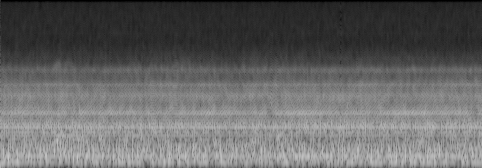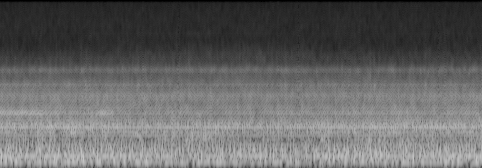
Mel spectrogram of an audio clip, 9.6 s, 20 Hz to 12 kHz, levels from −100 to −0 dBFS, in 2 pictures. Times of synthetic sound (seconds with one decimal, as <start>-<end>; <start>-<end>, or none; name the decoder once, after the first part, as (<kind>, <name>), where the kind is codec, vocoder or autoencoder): 0.0-9.6 (vocoder, Vocos)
